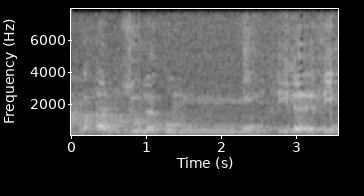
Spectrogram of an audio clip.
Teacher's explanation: ميم وبعدها ميم ندغم الأولى في الثانية تولي ميم واحدة مدغمة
